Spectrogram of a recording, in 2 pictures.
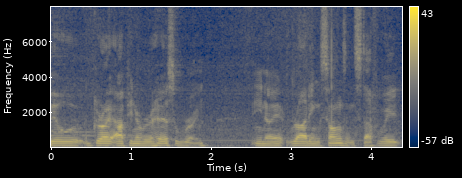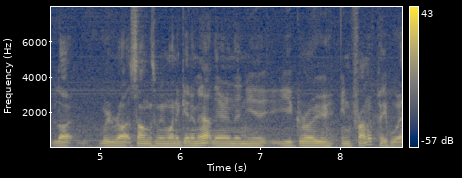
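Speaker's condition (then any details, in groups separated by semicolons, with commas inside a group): No condition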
